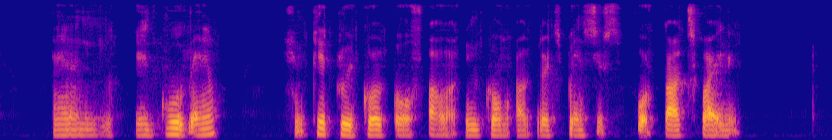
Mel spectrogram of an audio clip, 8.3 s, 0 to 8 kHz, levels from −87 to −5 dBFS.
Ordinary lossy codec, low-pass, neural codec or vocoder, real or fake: none; 7.2 kHz; autoencoder, 22.05 kHz, a latent of 192 numbers a frame, VITS, trained on one speaker; fake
